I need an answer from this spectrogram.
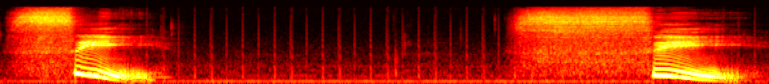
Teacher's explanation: For the S sound, there is no voice coming from your vocal cords, only air passing through your mouth. You will notice that the air flows down the middle of your tongue, and your tongue is shaped a little bit like this.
